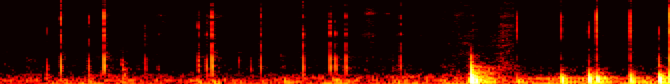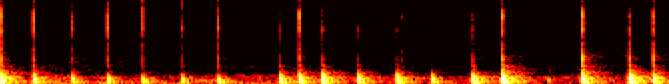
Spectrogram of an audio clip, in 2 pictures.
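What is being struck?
Small glass nail polish bottle.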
